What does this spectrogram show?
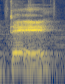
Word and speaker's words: D: this one is say day so what would be d because in cdb says say day d is pronounced as day like in dam if you remove m and n that's damn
